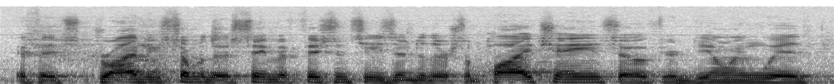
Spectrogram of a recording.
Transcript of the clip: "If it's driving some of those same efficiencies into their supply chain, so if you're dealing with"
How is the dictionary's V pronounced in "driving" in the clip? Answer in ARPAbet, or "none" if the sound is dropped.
V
